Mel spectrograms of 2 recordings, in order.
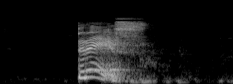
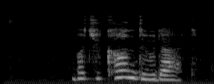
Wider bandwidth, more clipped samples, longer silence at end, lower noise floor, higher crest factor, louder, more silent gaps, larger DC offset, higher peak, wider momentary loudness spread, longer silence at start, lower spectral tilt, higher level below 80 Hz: second, 9.6 kHz vs 11 kHz; neither; first, 0.5 s vs 0.2 s; about the same, -69 dBFS vs -66 dBFS; about the same, 18 dB vs 18 dB; first, -21 LUFS vs -32 LUFS; neither; neither; first, -8 dBFS vs -16 dBFS; about the same, 14 LU vs 13 LU; about the same, 0.8 s vs 0.7 s; second, -2.5 dB/octave vs -4 dB/octave; about the same, -66 dBFS vs -68 dBFS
